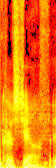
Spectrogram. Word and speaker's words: Krzysztof: It's Krzysztof Gajewski. – No, there's another syllable in Krzysztof. It's Krzysztof.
